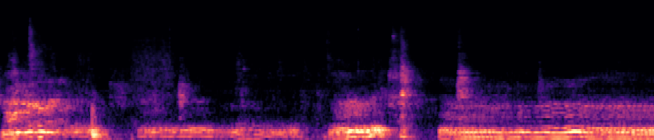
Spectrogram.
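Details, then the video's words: Miniature schnauzer brothers fighting as they do every day: deep rumbling growls in long sustained bursts with a couple of short pauses, plus sharp snapping sounds, in a small room. "Schnauzers Fight"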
